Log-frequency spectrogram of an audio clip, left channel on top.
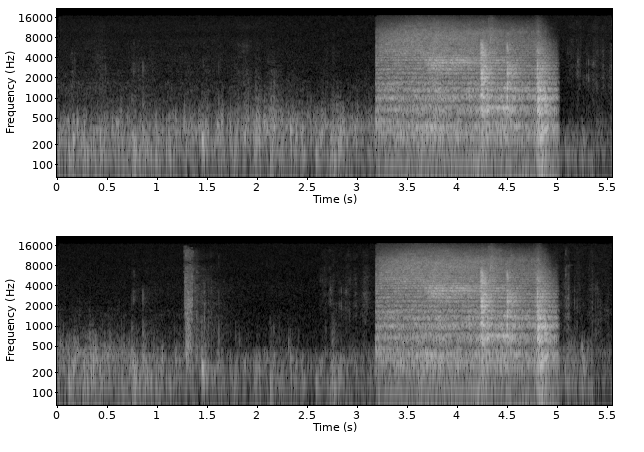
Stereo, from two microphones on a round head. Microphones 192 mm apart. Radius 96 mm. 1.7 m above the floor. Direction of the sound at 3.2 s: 10° right (ahead or behind).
